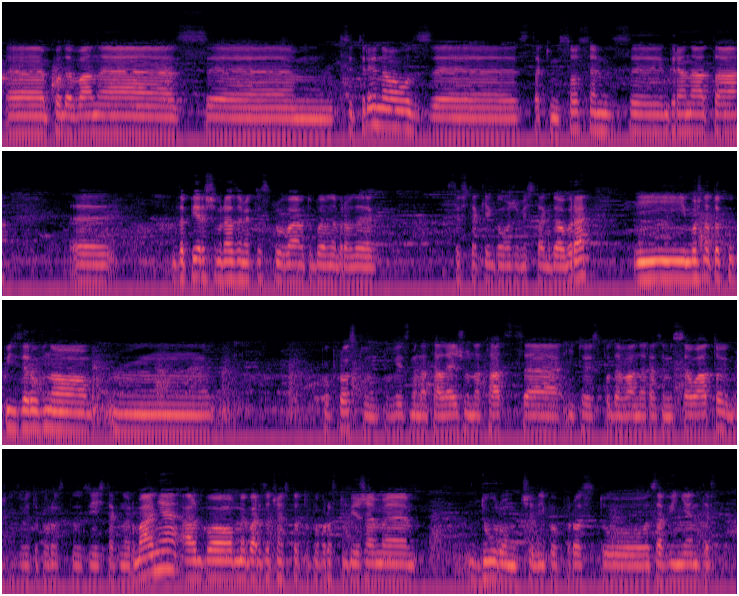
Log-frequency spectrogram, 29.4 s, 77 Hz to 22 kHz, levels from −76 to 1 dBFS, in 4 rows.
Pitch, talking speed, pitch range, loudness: 125 Hz, 135 wpm, 120-135 Hz, -31 LUFS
